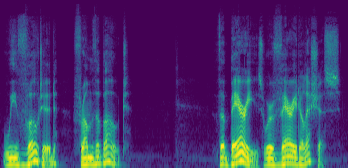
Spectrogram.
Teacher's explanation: Es una F vibrada. So you start with the F and you activate the vocal cords, okay? And you have a very good V.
